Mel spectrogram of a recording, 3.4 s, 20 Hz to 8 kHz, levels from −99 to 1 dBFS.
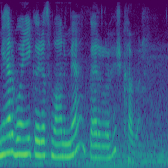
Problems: none marked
